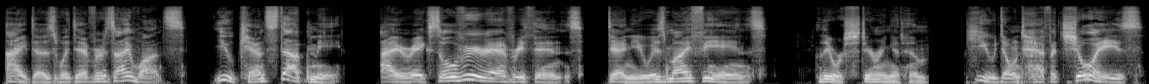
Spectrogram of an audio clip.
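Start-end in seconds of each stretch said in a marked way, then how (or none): 0.1-7.7 slow, dopey boastful brute voice; a thick-headed villain bragging slowly; dim bully invader. Acted. Invader boasting to the ponies, dopey and slow. 9.7-11.4 slow, lightly voiced brute; a dim villain laying down the law; dopey invader declaring. Invader declaring to the ponies, slow and dopey. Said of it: "the invader declared".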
